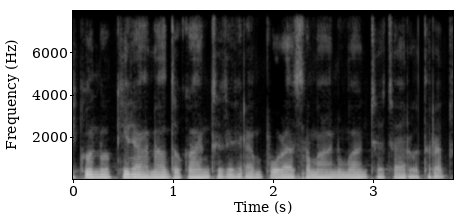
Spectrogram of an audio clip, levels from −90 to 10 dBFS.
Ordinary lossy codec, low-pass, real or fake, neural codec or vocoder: none; none; fake; codec, 16 kHz, 4 kbps, X-Codec, HuBERT features, trained on general audio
